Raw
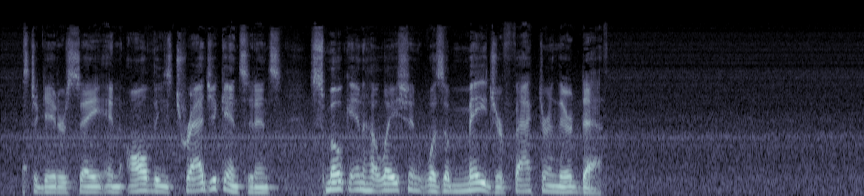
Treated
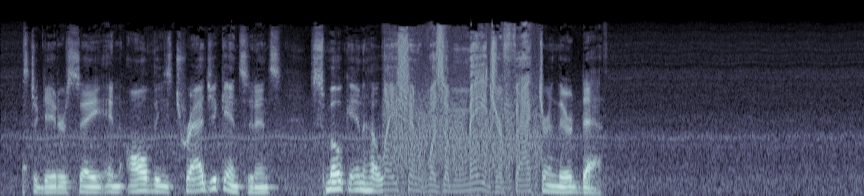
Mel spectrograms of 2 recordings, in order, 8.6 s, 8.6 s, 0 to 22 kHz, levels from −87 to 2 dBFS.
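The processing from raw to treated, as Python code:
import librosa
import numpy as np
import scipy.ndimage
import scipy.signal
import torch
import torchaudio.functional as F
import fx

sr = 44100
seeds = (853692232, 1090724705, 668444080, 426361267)

y = fx.vibrato(x, sr, rate_hz=1.9, depth_cents=39.0)
y = fx.spectral_comp(y, sr, ratio=10.0, at=(3.81, 5.41), fade=0.02)
y = y * 10.0 ** (7.0 / 20.0)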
